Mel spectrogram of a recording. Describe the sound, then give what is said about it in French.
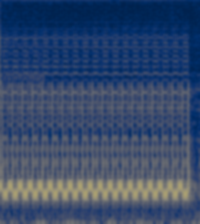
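A telephone rings for an incoming call with a steady, rapidly pulsing electronic trill. The ring holds at an even level for nearly two seconds, then cuts off abruptly. “J'appelle Catherine pour qu'on en discute davantage.”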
